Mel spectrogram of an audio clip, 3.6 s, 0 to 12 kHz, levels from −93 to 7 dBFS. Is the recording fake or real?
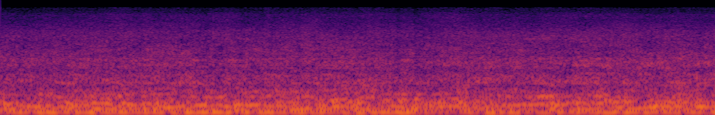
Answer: fake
